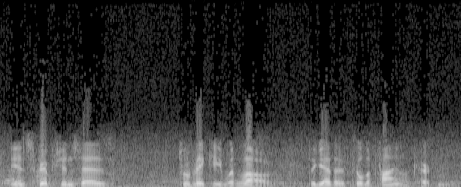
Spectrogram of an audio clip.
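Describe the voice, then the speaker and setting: An actor playing a proud, sarcastic stage performer who is quick to dodge and snap back, in 1940s radio drama style. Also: male voice, on the low side, big pitch swings, fairly bright tone, slight background noise. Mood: sheepish, soothing. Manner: sarcastic, wisecracking. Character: proud, evasive male stage performer, sour and fast-talking. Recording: dull old radio recording, music behind.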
